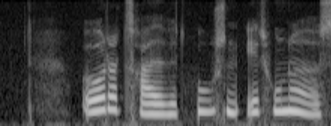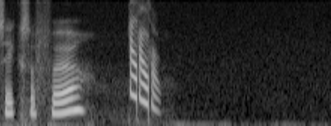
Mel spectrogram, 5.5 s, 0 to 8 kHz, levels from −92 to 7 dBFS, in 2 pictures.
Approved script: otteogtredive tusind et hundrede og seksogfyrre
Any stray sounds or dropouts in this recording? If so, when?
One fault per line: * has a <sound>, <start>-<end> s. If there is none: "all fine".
* has a dropout, 1.5-1.7 s
* has a chirp, 3.8-4.1 s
